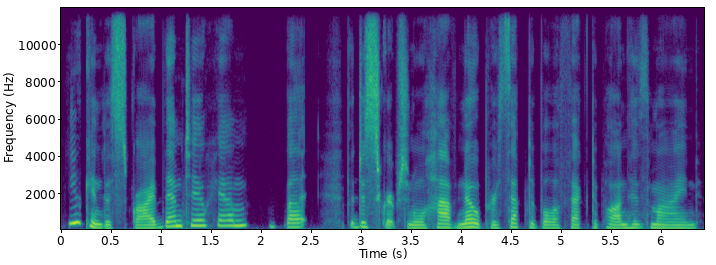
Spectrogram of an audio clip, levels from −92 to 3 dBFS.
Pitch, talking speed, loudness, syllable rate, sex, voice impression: 205 Hz, 160 wpm, -19 LUFS, 4.6 syllables/s, female, feminine, adult-like, slightly sincere, calm, slightly elegant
